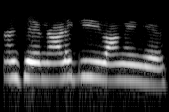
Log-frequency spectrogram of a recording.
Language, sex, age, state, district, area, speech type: Tamil, female, 18-30, Tamil Nadu, Thoothukudi, urban, conversation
